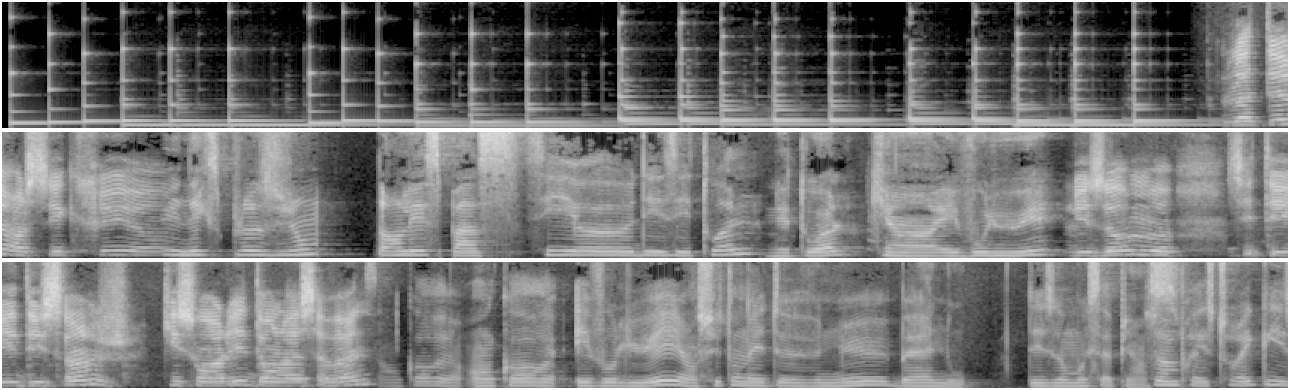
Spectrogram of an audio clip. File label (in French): Voix-off enfants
